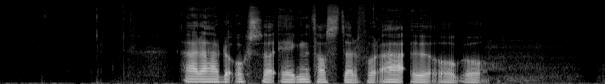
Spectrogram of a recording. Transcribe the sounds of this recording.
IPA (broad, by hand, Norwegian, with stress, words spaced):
ˈhæːɾ ˈæː ˈɖeː ˈɔksɔ ˈeːɡnə ˈtɑstəɾ ˈfɔɾ ˈæː ˈøː ˈoːɡ ˈoː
